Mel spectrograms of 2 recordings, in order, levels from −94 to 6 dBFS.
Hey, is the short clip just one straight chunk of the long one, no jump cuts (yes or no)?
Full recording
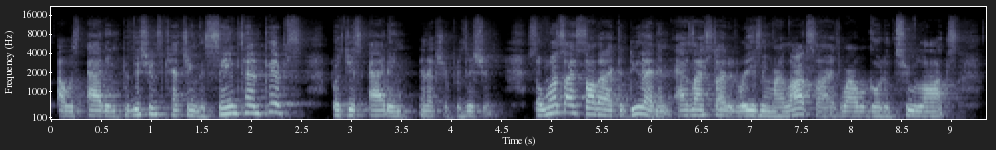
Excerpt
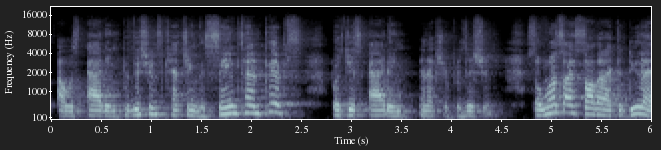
yes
